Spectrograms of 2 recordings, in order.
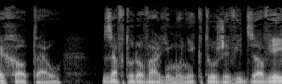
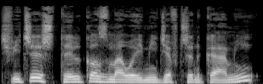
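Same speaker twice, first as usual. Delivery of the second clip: higher, louder taunting question; challenging; 8 semitones higher, 5 dB louder than usual. A narrator's reading. Muscular smuggler goads the alchemist into a fight, challenging. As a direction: provoke him with a loud, raised-pitch question. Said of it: "spytał wyzywająco".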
